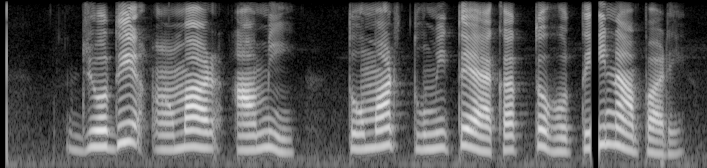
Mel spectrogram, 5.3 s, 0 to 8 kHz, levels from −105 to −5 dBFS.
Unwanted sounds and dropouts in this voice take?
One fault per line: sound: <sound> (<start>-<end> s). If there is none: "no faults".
sound: dropout (4.4-4.5 s)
